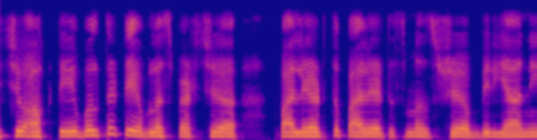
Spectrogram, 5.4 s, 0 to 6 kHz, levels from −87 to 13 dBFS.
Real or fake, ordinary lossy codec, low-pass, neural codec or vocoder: real; none; 5.4 kHz; none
